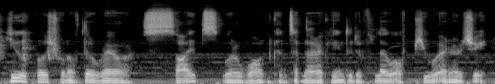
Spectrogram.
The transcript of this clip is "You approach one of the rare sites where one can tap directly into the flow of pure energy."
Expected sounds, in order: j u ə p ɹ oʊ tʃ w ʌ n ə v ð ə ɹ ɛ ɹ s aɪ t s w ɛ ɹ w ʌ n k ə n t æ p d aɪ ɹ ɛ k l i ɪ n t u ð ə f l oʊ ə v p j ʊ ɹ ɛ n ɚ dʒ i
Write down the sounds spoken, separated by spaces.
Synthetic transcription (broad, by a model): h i ə p ɹ oʊ tʃ w ʌ n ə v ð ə ɹ ɛ ɹ s aɪ t s w ɛ ɹ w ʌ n k ə n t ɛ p d aɪ ɹ ɛ k l i ɪ n t u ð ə f l oʊ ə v p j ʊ ɹ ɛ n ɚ dʒ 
